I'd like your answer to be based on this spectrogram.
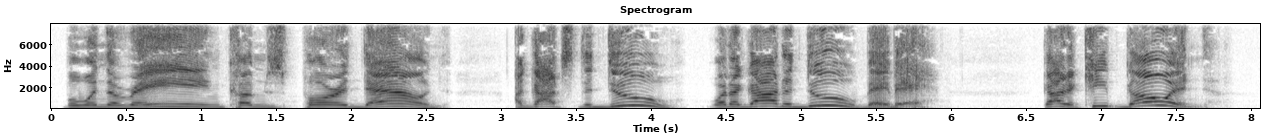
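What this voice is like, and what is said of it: Dusty Rhodes impression. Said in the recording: “my Dusty Rhodes impersonation”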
